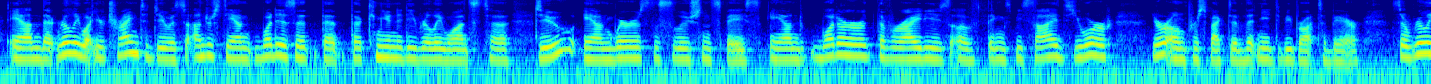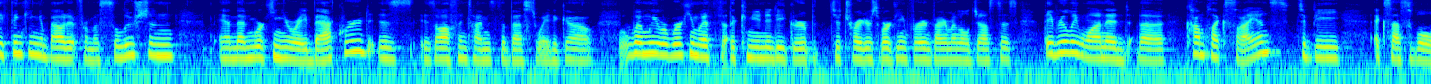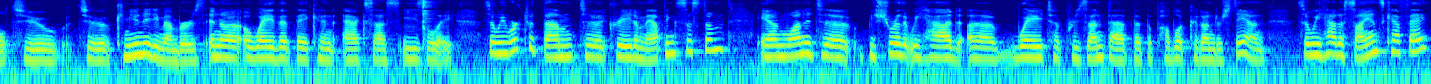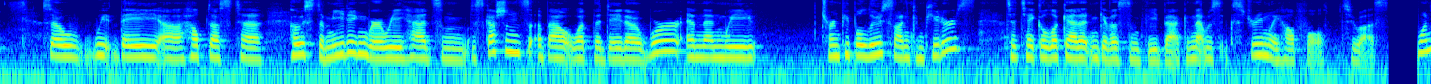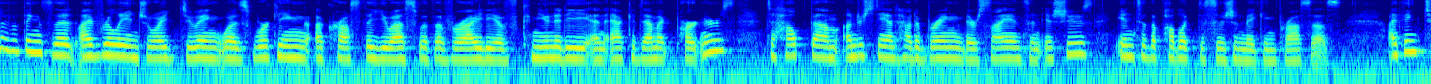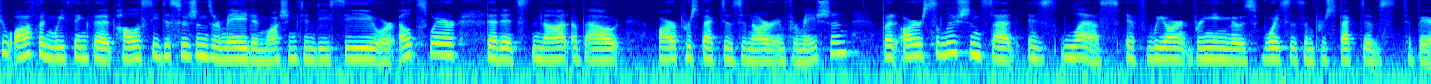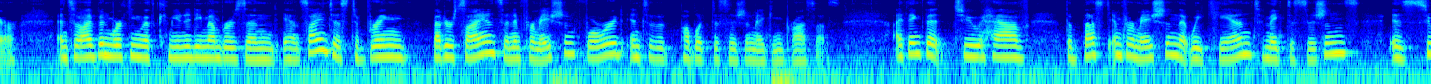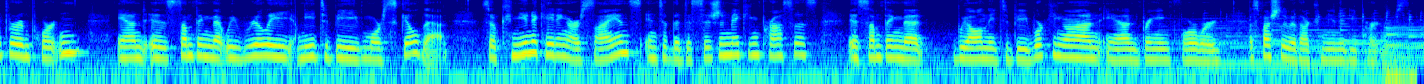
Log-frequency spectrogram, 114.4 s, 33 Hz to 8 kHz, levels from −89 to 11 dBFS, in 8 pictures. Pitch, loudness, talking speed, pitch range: 185 Hz, -34 LUFS, 180 wpm, 170-210 Hz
